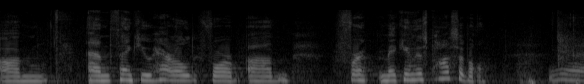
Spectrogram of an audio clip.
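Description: A middle-aged woman speaks calmly into a microphone.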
